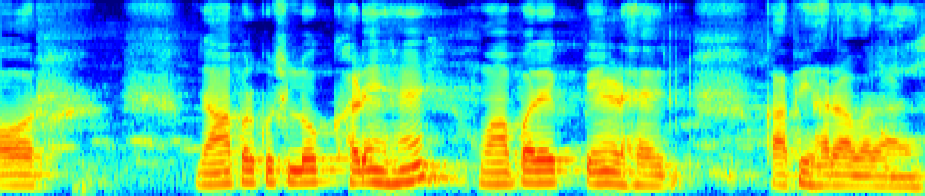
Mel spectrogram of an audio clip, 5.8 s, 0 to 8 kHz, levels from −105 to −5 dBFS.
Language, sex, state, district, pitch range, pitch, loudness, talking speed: Hindi, male, Chhattisgarh, Bilaspur, 120-145 Hz, 135 Hz, -26 LUFS, 165 wpm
